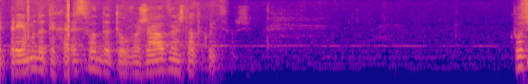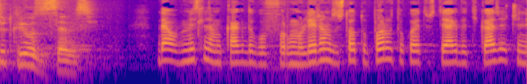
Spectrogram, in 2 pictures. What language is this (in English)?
Bulgarian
